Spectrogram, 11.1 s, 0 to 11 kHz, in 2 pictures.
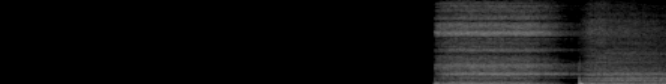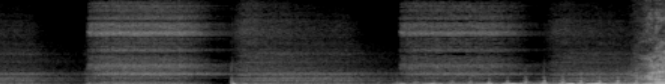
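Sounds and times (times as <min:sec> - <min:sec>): person breathing heavily: 0:03.6 - 0:11.0.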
